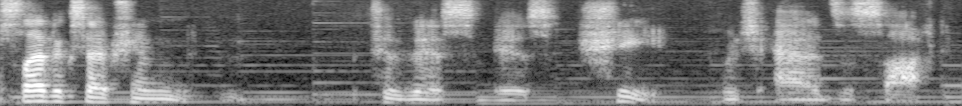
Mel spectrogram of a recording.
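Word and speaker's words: し: She. She. It's pronounced as sheep.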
